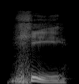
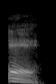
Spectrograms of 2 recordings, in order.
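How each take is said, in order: First: The word begins with an audible H sound. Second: The word begins directly with the vowel sound. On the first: The speaker calls it wrong. "it looks like H, E, he" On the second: The speaker calls it right. "but we say E"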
